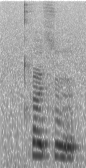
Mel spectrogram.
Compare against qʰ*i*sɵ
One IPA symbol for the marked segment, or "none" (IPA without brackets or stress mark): i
